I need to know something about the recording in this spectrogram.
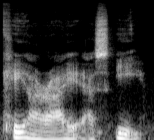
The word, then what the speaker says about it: Krise: Oh, and it has an alternate title where the Malay Krise is normally spelled Krise, but there's an alternate title where it's spelled Creese. So I think Krise is the correct pronunciation.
